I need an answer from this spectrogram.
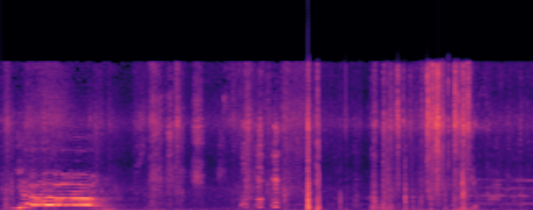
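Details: Etawah goat, a mother with three newborn kids: one wavering, harmonic bleat of under a second at the start, then scattered clicks, knocks and noisy bursts.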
